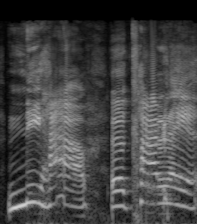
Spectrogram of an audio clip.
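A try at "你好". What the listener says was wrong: You got to listen to the tone. That's your problem. Kylan. Ni. Kylan. Ni hao, Kylan.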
